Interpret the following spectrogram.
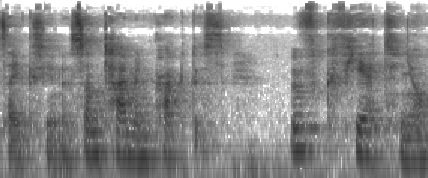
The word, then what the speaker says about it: w kwietniu: And this one is maybe a little bit tricky to pronounce because we have the preposition w and then the next letters in the next word are K and then again W, which kind of creates this vk sound.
